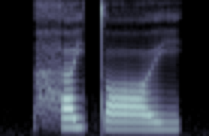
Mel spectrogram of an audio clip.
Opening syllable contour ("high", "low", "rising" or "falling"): high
